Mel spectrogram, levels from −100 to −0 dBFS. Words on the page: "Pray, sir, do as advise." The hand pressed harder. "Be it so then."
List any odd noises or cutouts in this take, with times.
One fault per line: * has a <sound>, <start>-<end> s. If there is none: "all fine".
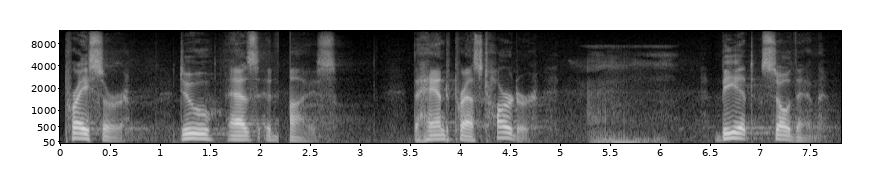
* has a dropout, 2.2-2.3 s
* has a breath, 5.1-6.3 s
